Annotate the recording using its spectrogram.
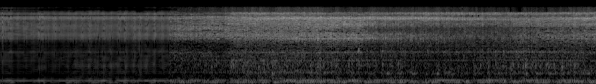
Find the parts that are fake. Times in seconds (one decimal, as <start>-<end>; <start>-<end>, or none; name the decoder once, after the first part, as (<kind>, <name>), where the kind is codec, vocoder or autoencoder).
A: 0.0-1.7 (vocoder, BigVGAN v2)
